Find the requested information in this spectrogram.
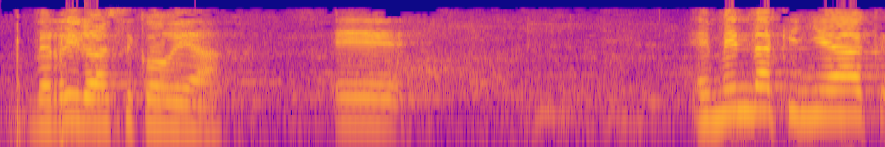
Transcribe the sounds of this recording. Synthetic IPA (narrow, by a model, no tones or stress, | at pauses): be̞riɾo̞ast̪eko̞ɣ̞e̞a | eme̞nd̪akiɲak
